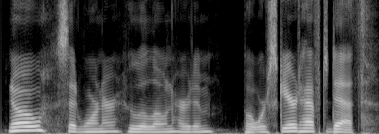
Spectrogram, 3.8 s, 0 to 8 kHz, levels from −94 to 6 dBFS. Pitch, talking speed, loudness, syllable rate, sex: 175 Hz, 205 wpm, -18 LUFS, 5.5 syllables/s, female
